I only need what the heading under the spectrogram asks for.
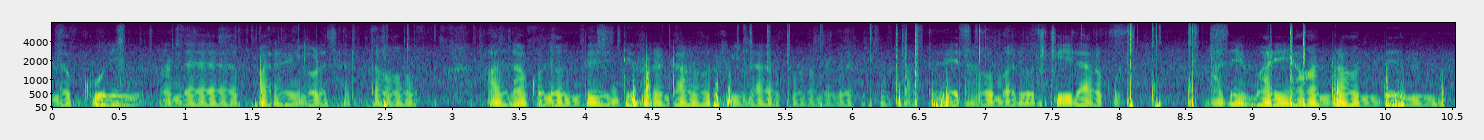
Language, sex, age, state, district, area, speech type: Tamil, male, 18-30, Tamil Nadu, Sivaganga, rural, spontaneous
